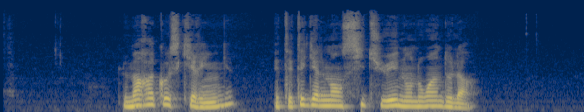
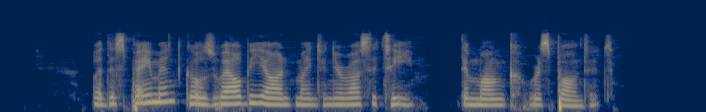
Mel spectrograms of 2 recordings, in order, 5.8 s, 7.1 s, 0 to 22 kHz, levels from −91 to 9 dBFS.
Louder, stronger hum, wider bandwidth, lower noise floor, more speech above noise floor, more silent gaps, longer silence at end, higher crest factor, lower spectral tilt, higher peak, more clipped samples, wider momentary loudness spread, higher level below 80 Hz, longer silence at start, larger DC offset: first, -16 LUFS vs -28 LUFS; neither; first, 14.5 kHz vs 7.8 kHz; second, -64 dBFS vs -89 dBFS; second, 49 dB vs 61 dB; neither; first, 1.1 s vs 0.95 s; second, 16 dB vs 26 dB; first, -7.5 dB/octave vs -5 dB/octave; about the same, -2 dBFS vs -4 dBFS; neither; about the same, 10 LU vs 11 LU; about the same, -52 dBFS vs -54 dBFS; first, 1.25 s vs 0.95 s; neither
